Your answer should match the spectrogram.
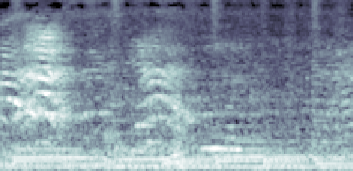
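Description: Young children's voices over background music whose low notes step from one pitch to the next.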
